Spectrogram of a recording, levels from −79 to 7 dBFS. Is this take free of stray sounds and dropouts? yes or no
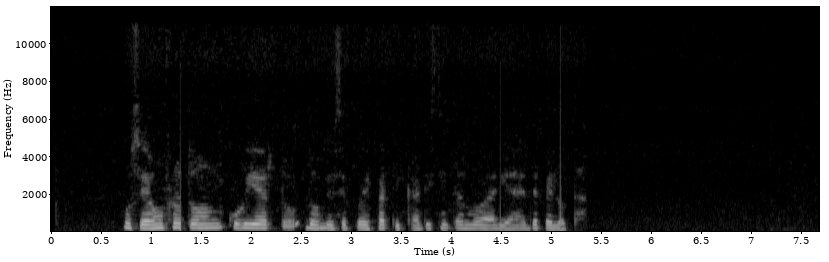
yes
